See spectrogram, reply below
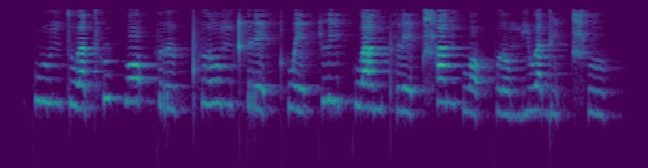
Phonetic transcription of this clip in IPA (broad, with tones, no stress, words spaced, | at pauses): kwu˧ntu˨˩a̯tʰu˥˩k̚wɔ˦˥ʔ krɯ˨˩k̚pʰlo˥˩m kʰre˨˩ʔkʰwe˨˩ʔkli˦˥ʔ kwa˧npʰle˨˩ʔ t͡ɕʰa˥˩nkwɔ˨˩ʔ klo˨˩mju˧a̯di˨˩ʔ t͡ɕʰu˨˩k̚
